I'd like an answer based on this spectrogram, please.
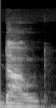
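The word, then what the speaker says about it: doubt: बी आया है जब टी से पहले बी आएगा तो बी क्या होगा साइलेंट होगा इसको क्या पढ़ा जाएगा डाउट ठीक है डाउट माने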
